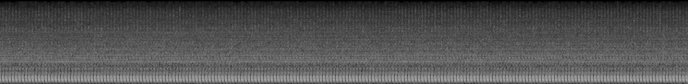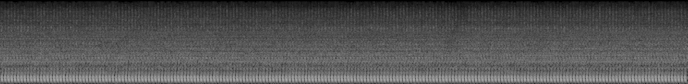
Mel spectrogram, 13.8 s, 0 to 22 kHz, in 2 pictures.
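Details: 10hp Tecumseh HM100 on a 6000 W Western Hemisphere generator with a replacement Oregon 50-656 carburetor, choke off after about 30 s: steady, even hum at constant governed speed with no hunting or misfire. Normal steady running.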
